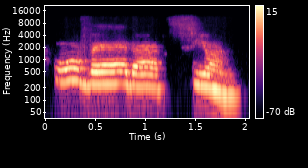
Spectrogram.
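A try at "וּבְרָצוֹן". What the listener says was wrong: Just uveratson. There's no yud in between the tzaddik and the vav.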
